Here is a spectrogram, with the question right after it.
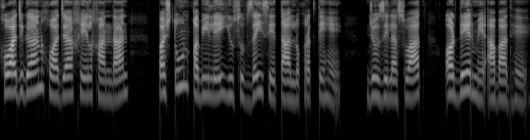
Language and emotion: Urdu, neutral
